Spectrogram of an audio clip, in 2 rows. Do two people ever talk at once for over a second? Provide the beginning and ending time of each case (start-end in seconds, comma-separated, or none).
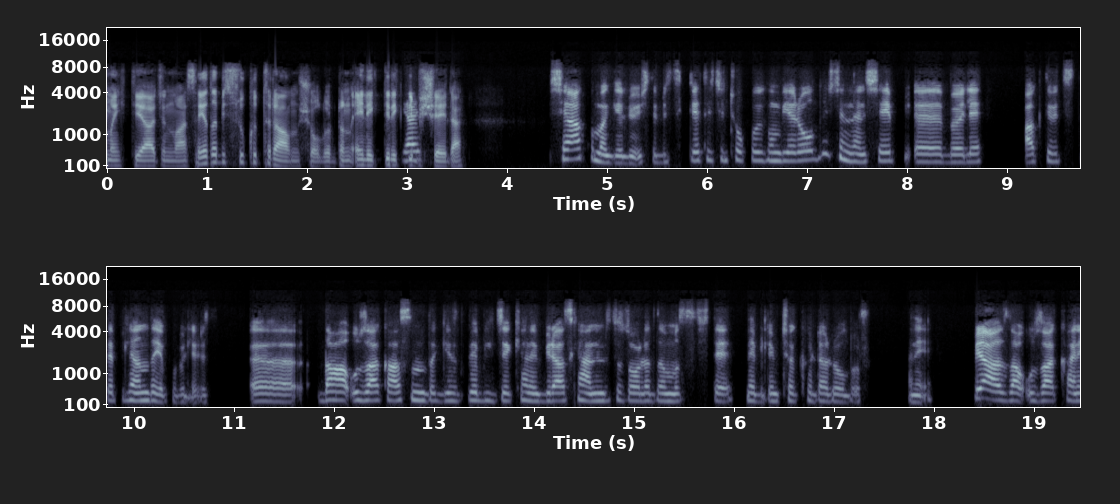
none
